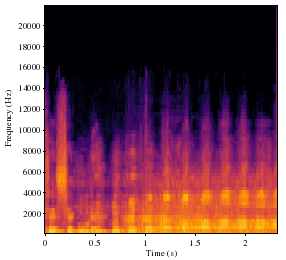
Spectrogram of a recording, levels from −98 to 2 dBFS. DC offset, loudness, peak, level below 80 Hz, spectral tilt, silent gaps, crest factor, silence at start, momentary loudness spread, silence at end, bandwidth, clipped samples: under 0.1%; -15 LUFS; -2 dBFS; -40 dBFS; -4.5 dB/octave; none; 12 dB; 0 s; 3 LU; 0 s; 13.5 kHz; under 0.1%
